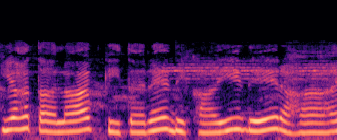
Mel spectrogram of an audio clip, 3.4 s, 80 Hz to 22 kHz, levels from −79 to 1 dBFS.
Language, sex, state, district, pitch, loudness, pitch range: Hindi, female, Uttar Pradesh, Lucknow, 270 Hz, -14 LUFS, 250-300 Hz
